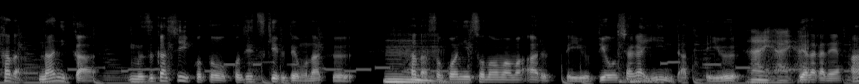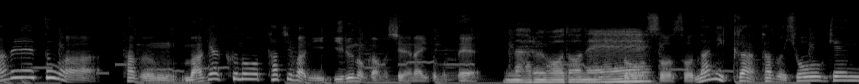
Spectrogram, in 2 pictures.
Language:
Japanese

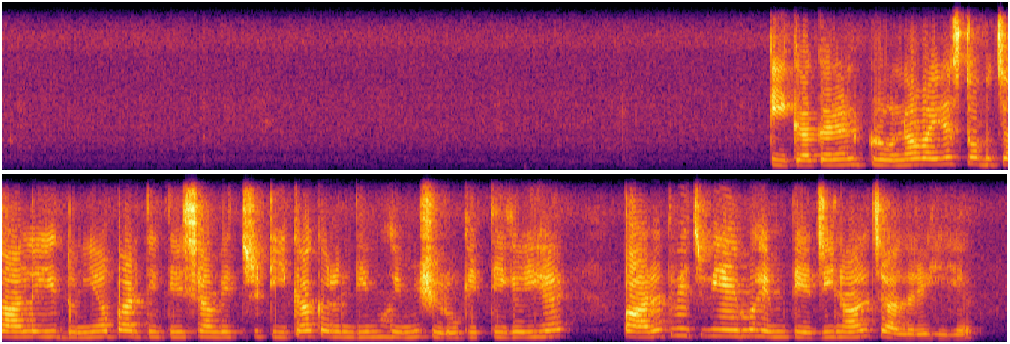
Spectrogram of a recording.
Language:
Punjabi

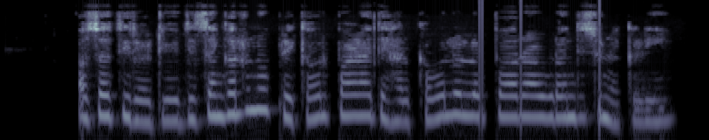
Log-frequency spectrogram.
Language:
Pashto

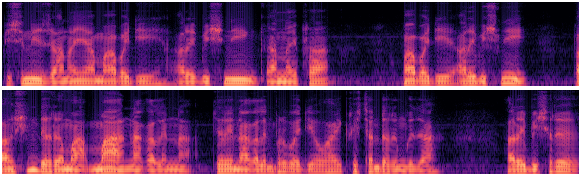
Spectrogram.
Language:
Bodo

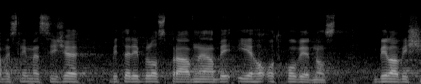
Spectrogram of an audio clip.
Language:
Czech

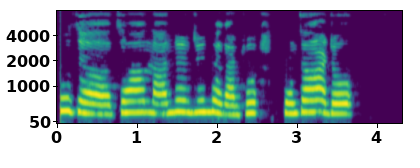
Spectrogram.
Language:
Chinese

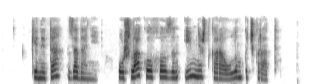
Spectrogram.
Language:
Mari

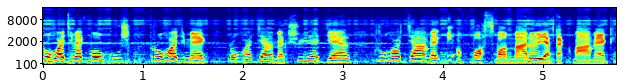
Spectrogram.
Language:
Hungarian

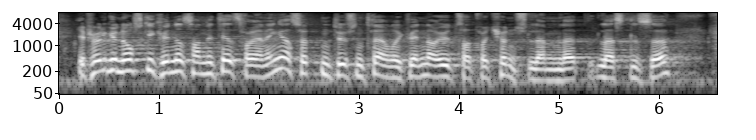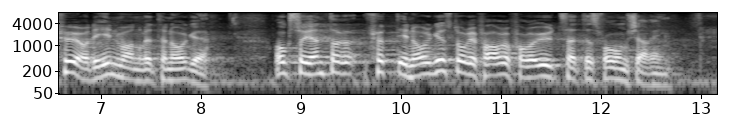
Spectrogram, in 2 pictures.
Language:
Norwegian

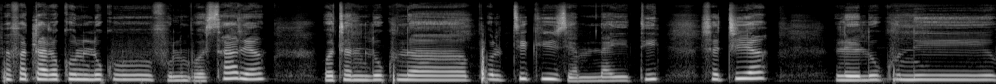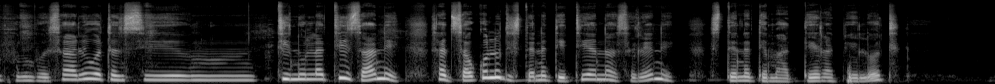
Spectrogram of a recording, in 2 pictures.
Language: Southern Betsimisaraka Malagasy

